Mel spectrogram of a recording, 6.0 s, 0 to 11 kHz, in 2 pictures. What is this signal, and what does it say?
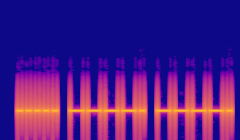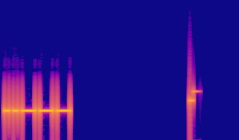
Morse code, heard as a keyed tone, about 22 wpm, 700 Hz. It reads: 5992
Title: Numbers - 4-Digit 22wpm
